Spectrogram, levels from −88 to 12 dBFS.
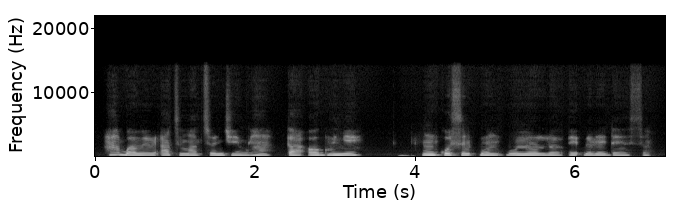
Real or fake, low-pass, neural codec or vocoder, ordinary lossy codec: fake; 14.4 kHz; autoencoder, 48 kHz, 32 numbers a frame, DAC-VAE, trained on Japanese speech; none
